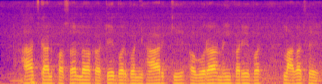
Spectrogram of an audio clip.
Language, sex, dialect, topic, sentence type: Chhattisgarhi, male, Eastern, agriculture, statement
